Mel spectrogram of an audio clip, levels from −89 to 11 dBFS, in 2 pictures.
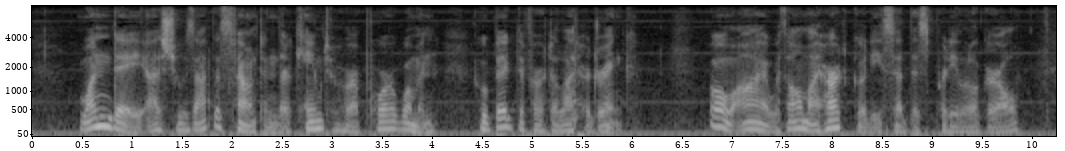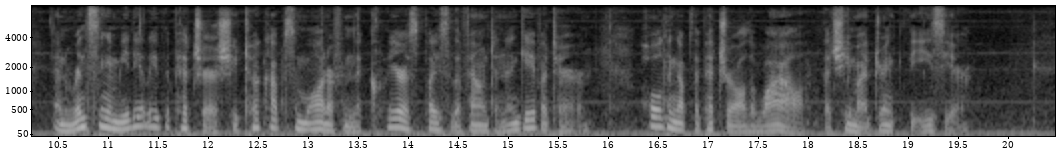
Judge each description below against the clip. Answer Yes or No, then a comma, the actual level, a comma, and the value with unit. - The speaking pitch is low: Yes, low, 110 Hz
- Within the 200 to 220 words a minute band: Yes, fast, 205 wpm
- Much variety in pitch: Yes, wide, 7.2 semitones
